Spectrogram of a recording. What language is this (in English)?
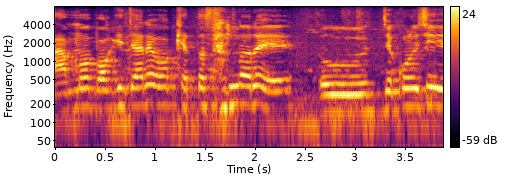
Odia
